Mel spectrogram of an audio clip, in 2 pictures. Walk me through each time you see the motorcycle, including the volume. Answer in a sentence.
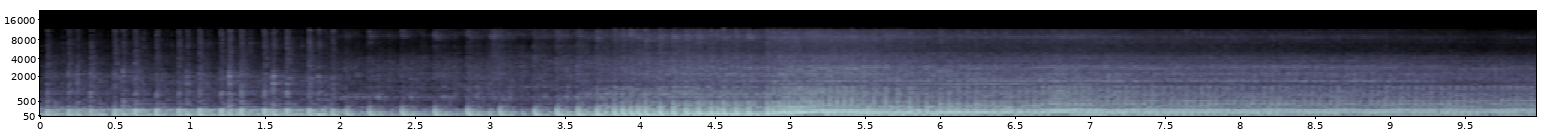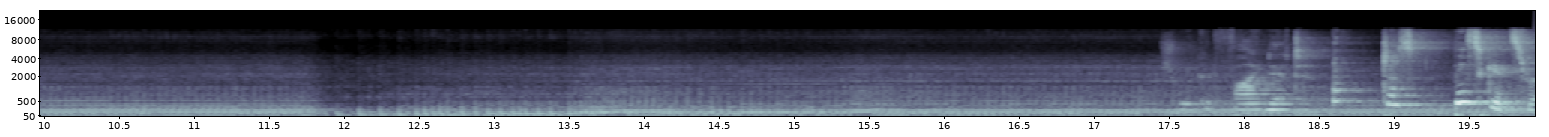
The motorcycle can be heard from 0.0 to 19.9 s, getting louder then quieter.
